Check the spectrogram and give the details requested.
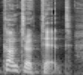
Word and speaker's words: contracted: en este caso nosotros vamos a pronunciar la e porque el verbo termina con la consonante t por esta razón es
